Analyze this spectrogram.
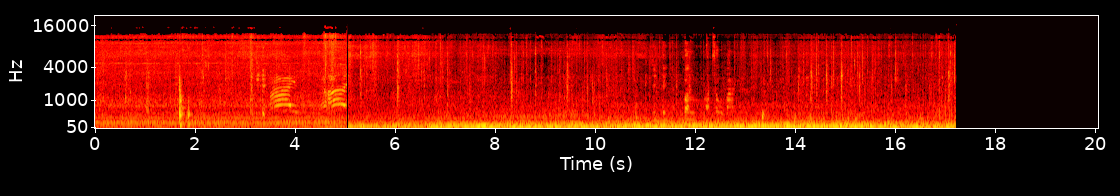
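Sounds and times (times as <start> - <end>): tyre and engine rumble: 0.0 - 17.2
car knocks and rattles: 0.4 - 3.5, 4.1 - 17.2.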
